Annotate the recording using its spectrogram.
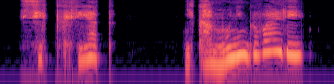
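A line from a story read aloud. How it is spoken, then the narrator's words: Little girl whispering. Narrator (Russian): девочка шепнула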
